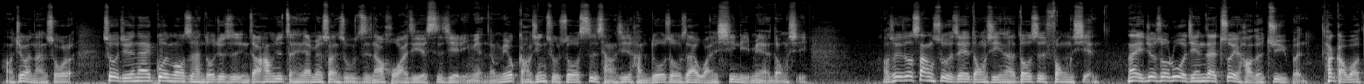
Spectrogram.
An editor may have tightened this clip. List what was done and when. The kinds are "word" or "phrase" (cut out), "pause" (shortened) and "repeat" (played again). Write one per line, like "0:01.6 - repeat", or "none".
none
